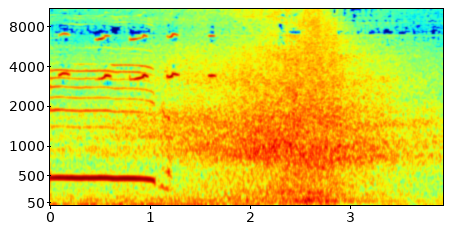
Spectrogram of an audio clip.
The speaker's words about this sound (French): Les roues de la voiture sont passées à seulement quelques centimètres du hérisson.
